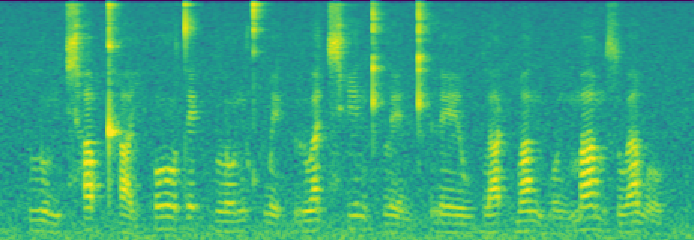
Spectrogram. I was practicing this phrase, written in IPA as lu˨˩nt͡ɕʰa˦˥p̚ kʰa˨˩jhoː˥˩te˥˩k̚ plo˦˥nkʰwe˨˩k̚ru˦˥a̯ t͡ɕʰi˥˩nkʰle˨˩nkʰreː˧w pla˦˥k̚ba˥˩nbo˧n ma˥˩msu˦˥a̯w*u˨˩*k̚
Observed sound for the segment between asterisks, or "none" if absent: o˨˩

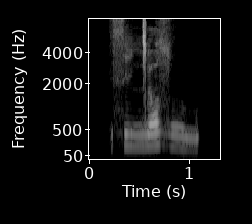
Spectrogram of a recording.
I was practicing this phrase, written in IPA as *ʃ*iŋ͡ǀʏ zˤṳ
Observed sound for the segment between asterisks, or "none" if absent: s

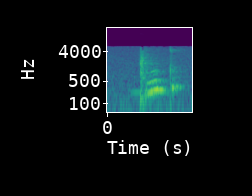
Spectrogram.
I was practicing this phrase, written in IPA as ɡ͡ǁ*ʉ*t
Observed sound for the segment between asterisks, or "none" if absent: u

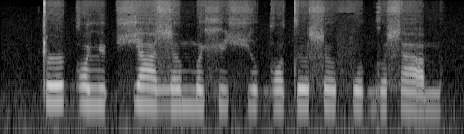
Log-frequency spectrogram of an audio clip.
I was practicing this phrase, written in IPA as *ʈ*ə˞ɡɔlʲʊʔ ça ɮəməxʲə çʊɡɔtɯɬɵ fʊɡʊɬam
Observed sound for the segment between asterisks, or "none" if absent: ʈ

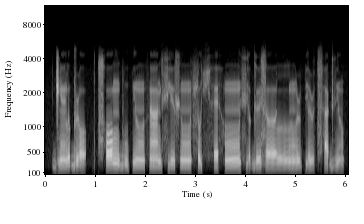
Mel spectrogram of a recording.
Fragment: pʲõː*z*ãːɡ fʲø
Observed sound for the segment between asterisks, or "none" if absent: θ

